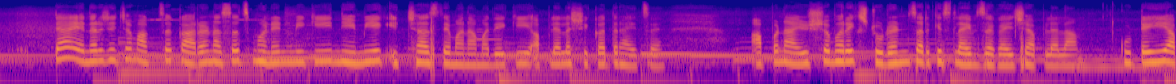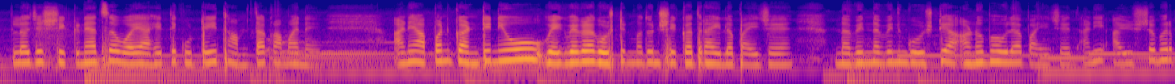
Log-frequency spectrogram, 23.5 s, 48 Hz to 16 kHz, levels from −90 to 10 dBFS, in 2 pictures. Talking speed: 135 wpm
